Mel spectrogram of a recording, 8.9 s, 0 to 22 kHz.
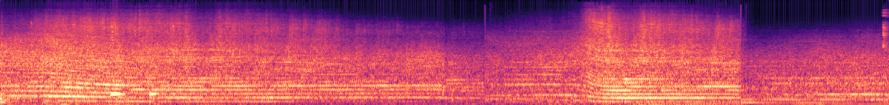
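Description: GT4 race cars, a McLaren among them, roar past at Spa-Francorchamps with a sustained, strained engine whine that shifts in pitch as they pass, steady and fairly distant.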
